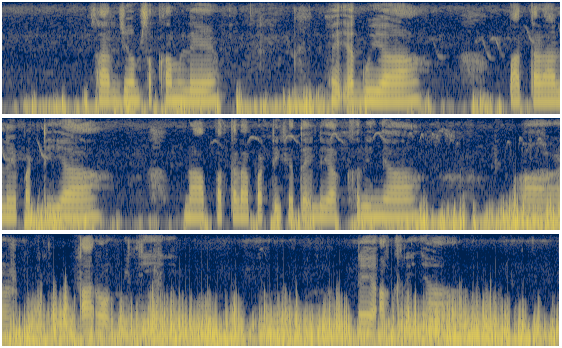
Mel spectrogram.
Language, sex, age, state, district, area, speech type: Santali, female, 30-45, West Bengal, Purba Bardhaman, rural, spontaneous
